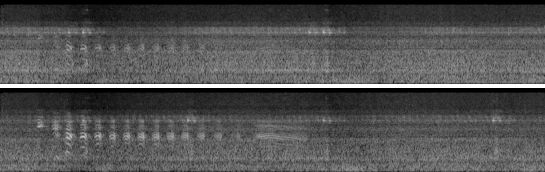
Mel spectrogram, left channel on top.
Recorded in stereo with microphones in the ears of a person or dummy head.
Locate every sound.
0.4 s laughter: 75° right (ahead or behind)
